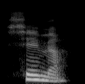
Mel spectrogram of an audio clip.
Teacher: Amma toxum mənasını verdiyində biz onu deyirik semə. artıq a kimi tələffüz edirik və mn incəldirik.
